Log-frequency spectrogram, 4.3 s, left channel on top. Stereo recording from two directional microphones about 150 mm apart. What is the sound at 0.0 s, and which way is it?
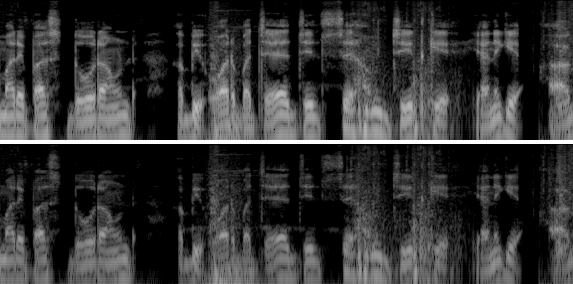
Speech, 35° left (ahead or behind).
